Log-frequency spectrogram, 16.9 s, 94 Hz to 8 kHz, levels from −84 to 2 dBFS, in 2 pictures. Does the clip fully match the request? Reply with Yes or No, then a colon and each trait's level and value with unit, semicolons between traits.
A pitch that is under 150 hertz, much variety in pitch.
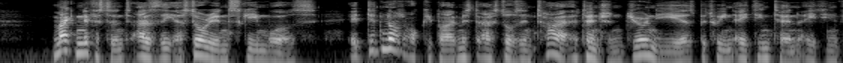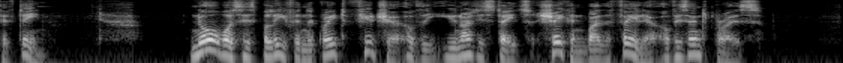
Yes: low, 135 Hz; wide, 6.9 semitones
